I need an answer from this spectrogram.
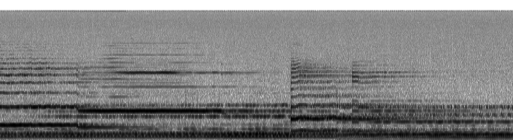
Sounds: inside a large room or hall, music

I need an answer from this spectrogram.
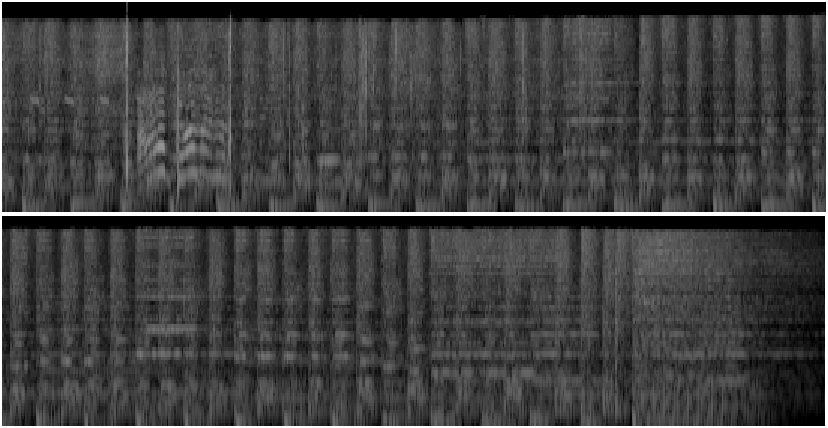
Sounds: speech, music

